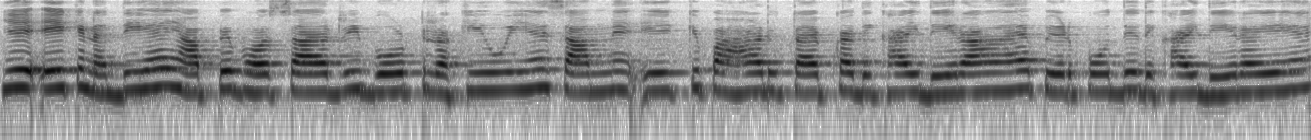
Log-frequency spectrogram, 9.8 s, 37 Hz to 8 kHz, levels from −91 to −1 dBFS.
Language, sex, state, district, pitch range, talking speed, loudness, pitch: Hindi, female, Chhattisgarh, Bilaspur, 230-255 Hz, 165 wpm, -17 LUFS, 240 Hz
